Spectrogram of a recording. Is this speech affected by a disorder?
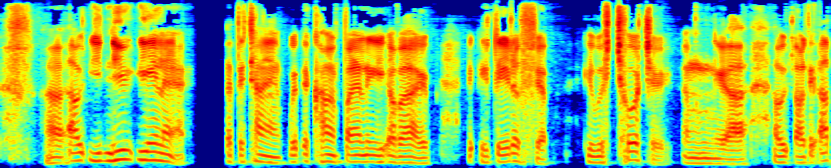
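Yes: deafness; cannot hear well, compensates by focusing visually on surroundings.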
